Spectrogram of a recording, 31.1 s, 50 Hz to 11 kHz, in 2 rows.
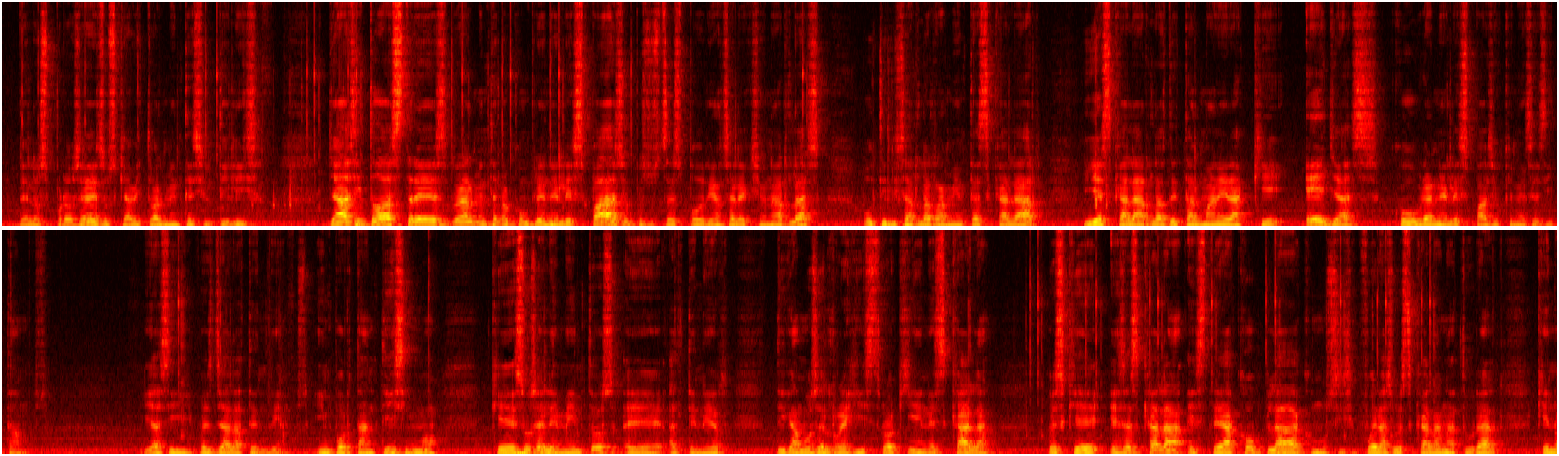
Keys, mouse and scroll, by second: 0.2 middle click, 0.8 middle click, 1.5 scroll up 1, 2.0 click, 3.0 ctrl+click, 4.5 click, 5.0 shift+click, 6.2-8.0 drag, 9.2 s, 17.7-19.9 middle drag, 25.8 click, 26.3 click, 27.0 click, 27.5 click, 28.2 click, 28.8 click, 29.3 click, 29.7 click.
